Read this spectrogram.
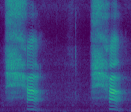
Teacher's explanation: বাতাসটাকে একটু চাপাইয়া একটু চাপ দিয়ে বলতে হবে যেন বাতাস যে আমার মুখ থেকে বের হচ্ছে ওই বাতাসেরও একটা শব্দ হয় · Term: জিমের মতো যেই হা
